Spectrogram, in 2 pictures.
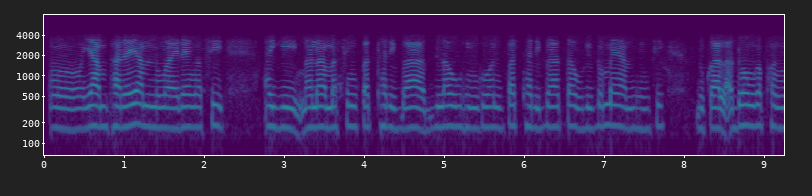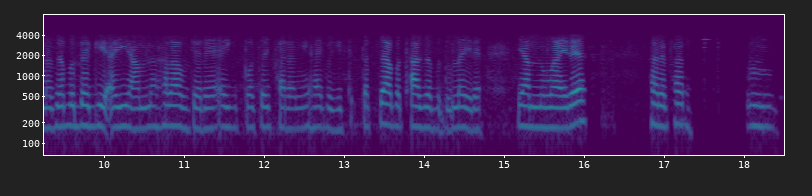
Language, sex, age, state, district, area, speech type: Manipuri, female, 45-60, Manipur, Churachandpur, urban, conversation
